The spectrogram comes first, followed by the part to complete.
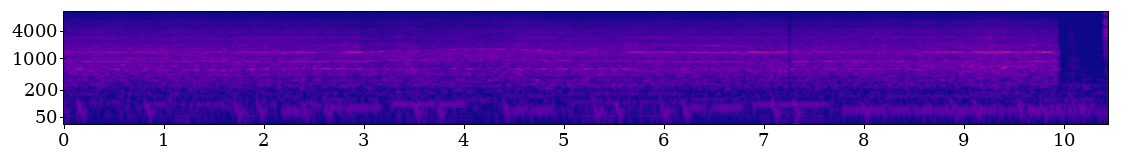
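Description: Handheld hair dryer running steadily, a rush of blown air with a motor whine that rises a little in pitch for a moment a few seconds in; it cuts off abruptly at the end.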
